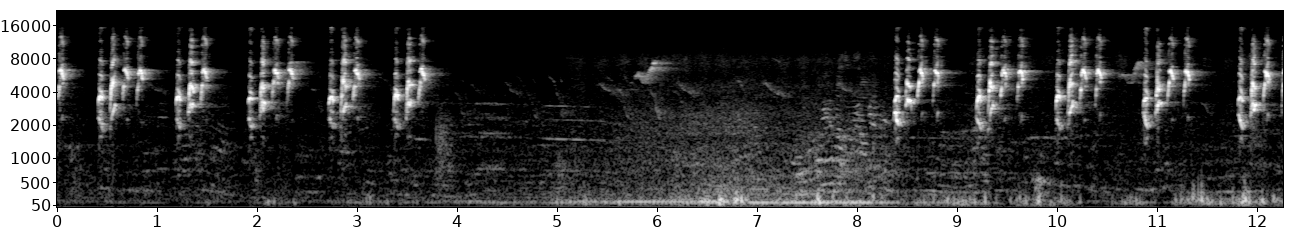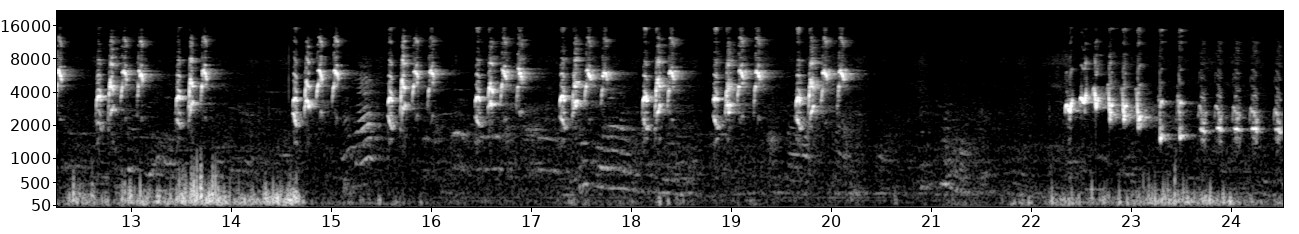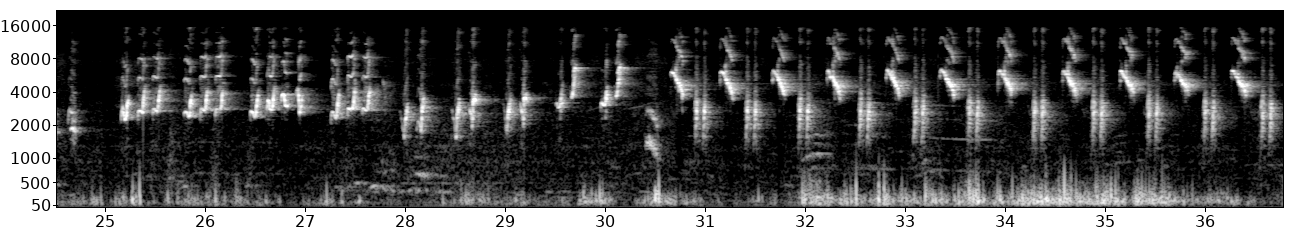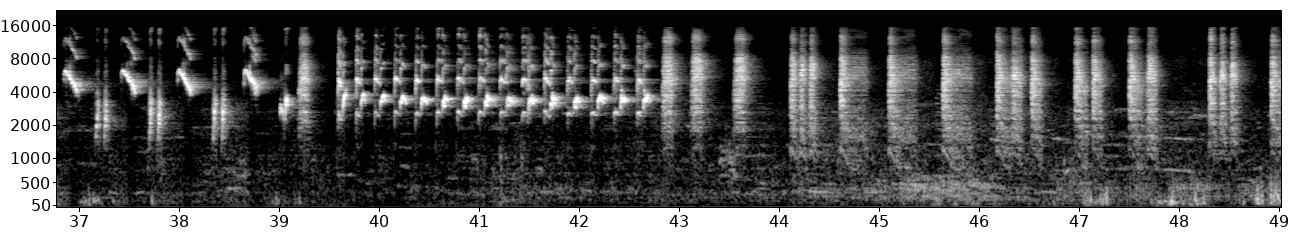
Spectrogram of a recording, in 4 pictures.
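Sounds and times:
bird singing: 0.0 - 13.9, 14.6 - 20.2.

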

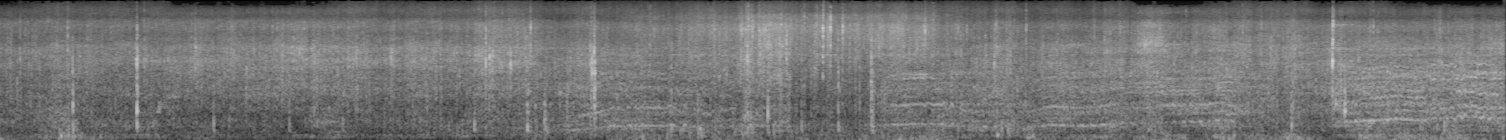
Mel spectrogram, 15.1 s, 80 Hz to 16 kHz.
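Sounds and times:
tyres rumbling on rough trail: 0.0 - 15.0
bike knocks and rattles: 4.7 - 10.4
wind buffeting: 5.3 - 15.0
electric motor whining: 5.4 - 15.0.

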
